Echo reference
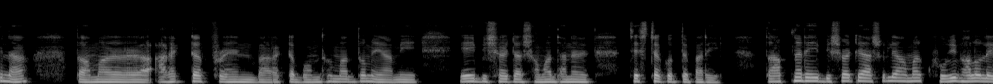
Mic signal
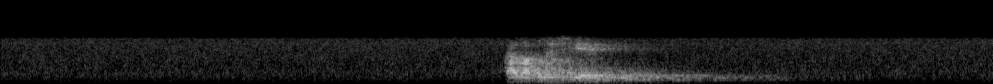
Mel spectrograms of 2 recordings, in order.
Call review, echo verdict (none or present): none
